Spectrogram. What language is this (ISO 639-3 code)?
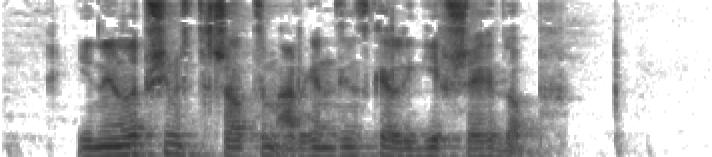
ces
